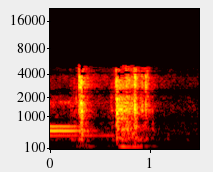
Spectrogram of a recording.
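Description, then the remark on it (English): A funeral parlor doorbell chime plays a short melody by Chopin: sustained ringing tones followed by several bright, struck notes in quick succession, moderately loud, with no talking. “Ooh, listen to that doorbell. Chopin, at least.”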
